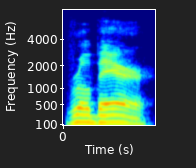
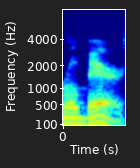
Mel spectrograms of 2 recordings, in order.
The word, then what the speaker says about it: Robert: with the pronunciation mangoins Luis robare pronunciation he saw I he saw that video like six years ago when the guy lived where the hell he was living and then he just started calling him Robert so I don't get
